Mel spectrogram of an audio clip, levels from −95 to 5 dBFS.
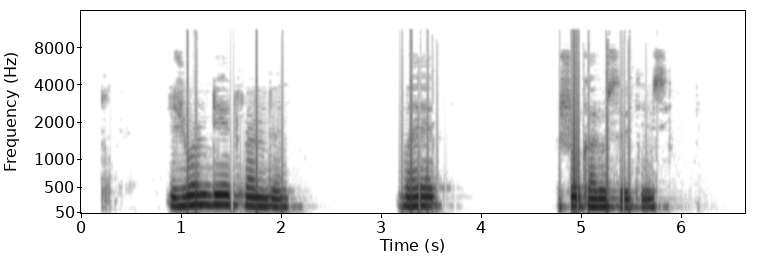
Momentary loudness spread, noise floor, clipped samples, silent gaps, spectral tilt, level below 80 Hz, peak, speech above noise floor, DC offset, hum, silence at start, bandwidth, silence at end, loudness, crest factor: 14 LU; under -90 dBFS; under 0.1%; 2.49-3.15 s, 3.95-4.72 s; -9 dB/octave; -42 dBFS; 0 dBFS; over 77 dB; under 0.1%; none; 0.9 s; 11 kHz; 0.9 s; -14 LUFS; 16 dB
